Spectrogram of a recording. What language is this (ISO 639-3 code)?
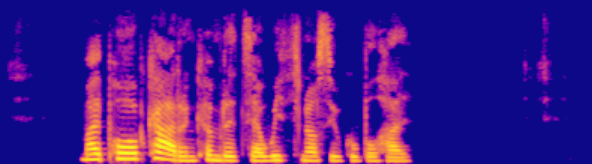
cym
